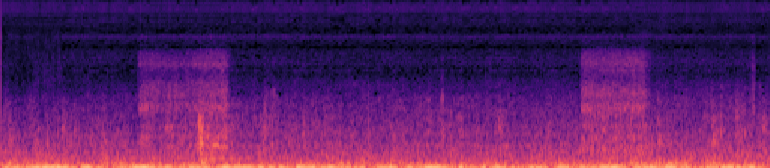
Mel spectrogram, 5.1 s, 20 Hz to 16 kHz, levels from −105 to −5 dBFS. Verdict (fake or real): fake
